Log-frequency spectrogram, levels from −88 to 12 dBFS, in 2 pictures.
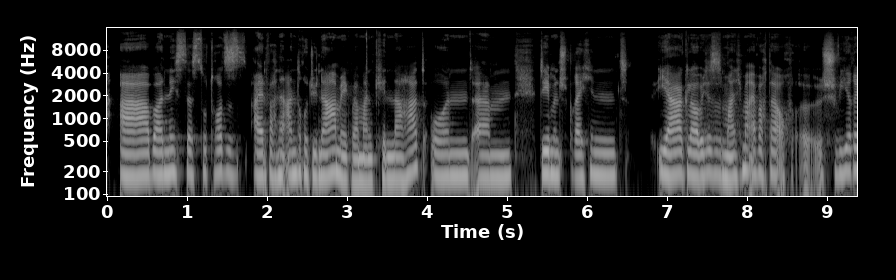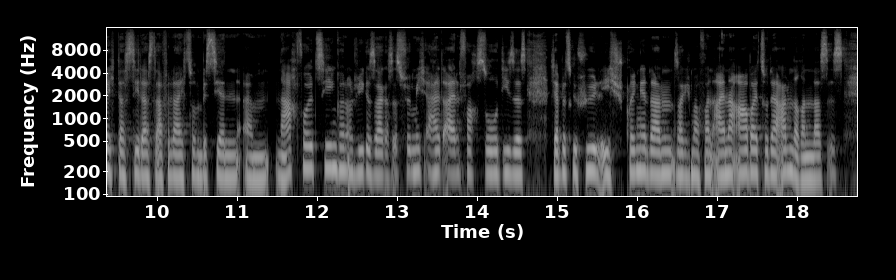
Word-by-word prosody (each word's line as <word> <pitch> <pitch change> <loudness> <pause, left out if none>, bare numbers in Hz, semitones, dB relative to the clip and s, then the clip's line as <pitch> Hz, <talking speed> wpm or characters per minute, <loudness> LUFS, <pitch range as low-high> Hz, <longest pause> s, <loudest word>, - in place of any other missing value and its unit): aber 175 +1 +5
nichtsdestotrotz 190 0 -1
ist 180 -1 +2
es - - -33
einfach 175 -1 +1
'ne 170 0 +2
andere 180 0 +2
Dynamik, 170 -1 +3
wenn 145 0 +3
man 145 0 +2
Kinder 155 +1 +1
hat. 195 +5 -1
Und, 170 0 +1
ähm, 165 +1 +1 0.4
dementsprechend, 175 -1 +1 0.3
ja, 180 0 +4
glaube 175 -2 +2
ich, 180 - -1
ist 180 - -1
es 175 - -2
manchmal 165 +5 +2
einfach 185 -2 -2
da 180 -2 0
auch, - - -8
äh, - - -8
schwierig, 195 +2 0
dass 180 -2 -2
die 185 - 0
das 175 -1 0
da 170 - -2
vielleicht 165 -1 -2
so 175 - -4
'n 165 - -2
bisschen, 165 0 0
ähm, 155 0 -1
nachvollziehen 220 +6 -1
können. 205 -1 -1
Und 185 -2 -3
wie 190 +1 -2
gesagt, 180 -2 -1
es 160 - -7
ist - - -1
für 190 - -6
mich 195 0 -4
halt 185 +1 -3
einfach 185 0 -4
so 185 -1 0
dieses 180 -1 -1 0.3
ich - - -13
habe 180 - +3
das 190 0 -1
Gefühl, 200 0 +1
ich 180 -1 0
springe, 195 -1 -1
dann, 185 0 +1
sage 175 -2 -2
ich 170 - -7
mal, 175 -1 -1
von 180 +2 -2
einer 180 +1 +2
Arbeit 190 0 +1
zu 190 - -2
der 185 -1 +1
anderen. 165 -6 +1
Das 160 -1 -1
ist 190 -3 -1
180 Hz, 210 wpm, -30 LUFS, 170-190 Hz, 0.4 s, aber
